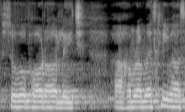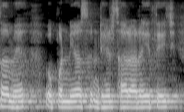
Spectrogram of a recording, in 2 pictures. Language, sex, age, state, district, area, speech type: Maithili, male, 18-30, Bihar, Madhubani, rural, spontaneous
